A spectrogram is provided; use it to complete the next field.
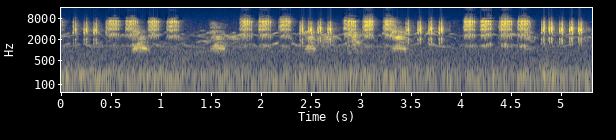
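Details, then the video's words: Sedge warbler song from the Uitkerkse Polder in Belgium, May 2016: bursts of grating, rasping notes repeated in quick groups, with short pauses and a few lower slurred sounds between. "Phragmite des joncs (Acrocephalus schoenobaenus) Sedge Warbler"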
